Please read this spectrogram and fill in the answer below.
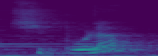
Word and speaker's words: cipolla: Donc par exemple, si on prend le mot cipolla en italien, tu peux te dire que le là je fais un peu à la chinoise, pardon, le ch, du coup le ch se prononce comme le TCH de match en fait. Donc pour t'aider à prononcer chipola, tu peux te dire ok, le C se prononce comme ch de match.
